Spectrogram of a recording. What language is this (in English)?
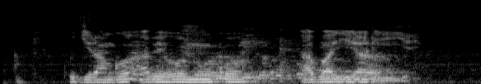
Kinyarwanda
